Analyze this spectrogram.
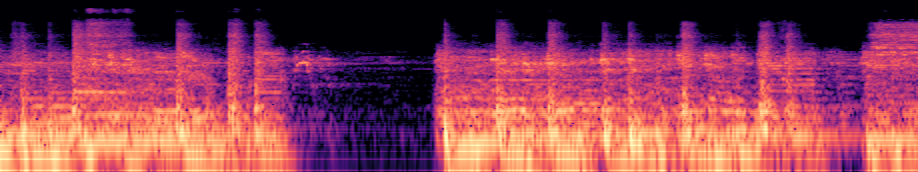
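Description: Live rock band playing loud electric guitars and drums. About three seconds in the band stops and the sound dies away, then everyone comes back in at once about a second and a half later.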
